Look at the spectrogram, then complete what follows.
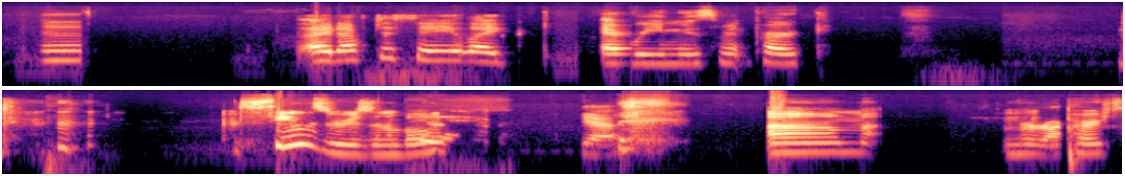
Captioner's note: chuckle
